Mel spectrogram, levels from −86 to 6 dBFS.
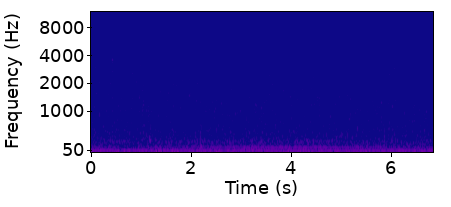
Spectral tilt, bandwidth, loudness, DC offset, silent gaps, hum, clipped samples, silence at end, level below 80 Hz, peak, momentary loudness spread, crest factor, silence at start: -3 dB/octave; 11 kHz; -70 LUFS; under 0.1%; none; none; under 0.1%; 0 s; -72 dBFS; -56 dBFS; 0 LU; 12 dB; 0 s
